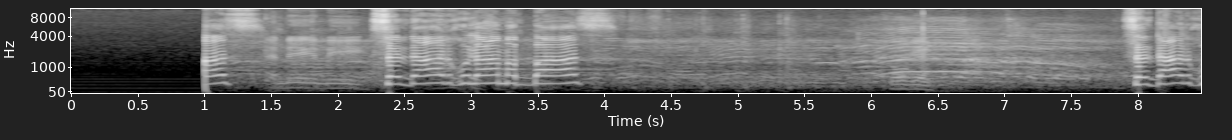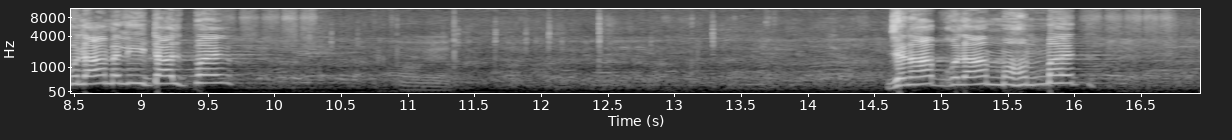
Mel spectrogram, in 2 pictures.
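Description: A crowd of men chants loudly in unison in a large echoing hall.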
